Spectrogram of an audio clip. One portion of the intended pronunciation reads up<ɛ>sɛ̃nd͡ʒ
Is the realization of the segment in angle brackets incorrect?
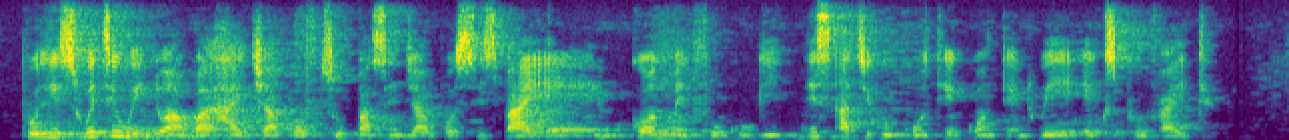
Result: yes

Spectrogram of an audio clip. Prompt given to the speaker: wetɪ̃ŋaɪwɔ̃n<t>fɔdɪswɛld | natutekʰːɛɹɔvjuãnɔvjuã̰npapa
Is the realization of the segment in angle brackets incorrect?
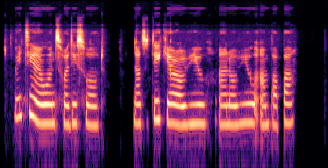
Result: no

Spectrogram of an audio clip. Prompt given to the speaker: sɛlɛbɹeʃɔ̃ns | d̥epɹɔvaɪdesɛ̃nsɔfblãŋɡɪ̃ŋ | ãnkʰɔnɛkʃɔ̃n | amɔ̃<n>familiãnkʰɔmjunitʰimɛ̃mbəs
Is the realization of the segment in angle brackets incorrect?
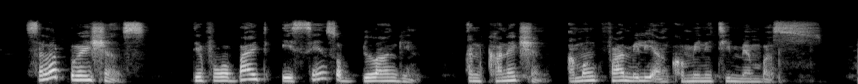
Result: yes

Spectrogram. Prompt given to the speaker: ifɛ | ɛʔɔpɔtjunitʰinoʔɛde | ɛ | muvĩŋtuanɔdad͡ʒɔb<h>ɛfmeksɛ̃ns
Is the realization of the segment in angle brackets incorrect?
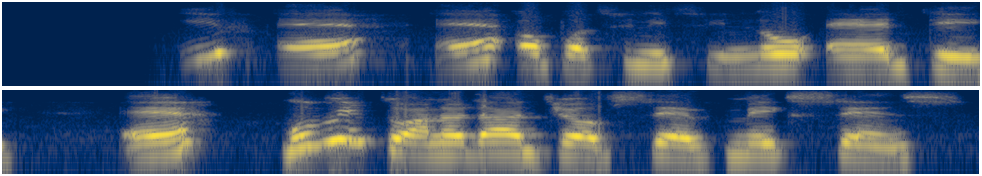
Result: yes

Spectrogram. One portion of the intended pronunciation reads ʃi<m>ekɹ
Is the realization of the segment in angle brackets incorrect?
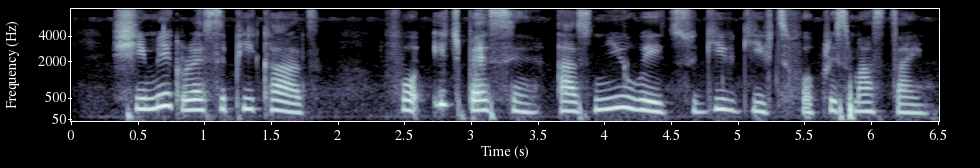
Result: no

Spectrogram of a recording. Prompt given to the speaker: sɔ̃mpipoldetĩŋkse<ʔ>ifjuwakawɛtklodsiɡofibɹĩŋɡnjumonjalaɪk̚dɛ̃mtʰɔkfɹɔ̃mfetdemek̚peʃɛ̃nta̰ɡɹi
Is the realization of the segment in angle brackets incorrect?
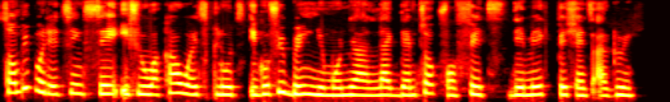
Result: no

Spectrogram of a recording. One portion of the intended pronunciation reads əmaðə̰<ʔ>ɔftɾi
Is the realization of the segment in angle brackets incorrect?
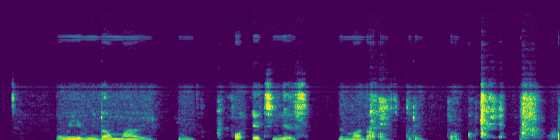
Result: no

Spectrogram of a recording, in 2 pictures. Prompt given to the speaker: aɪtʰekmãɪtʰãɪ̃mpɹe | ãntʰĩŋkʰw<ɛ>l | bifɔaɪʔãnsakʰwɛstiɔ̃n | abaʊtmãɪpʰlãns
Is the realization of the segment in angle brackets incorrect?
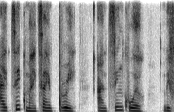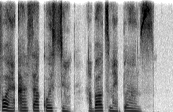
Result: no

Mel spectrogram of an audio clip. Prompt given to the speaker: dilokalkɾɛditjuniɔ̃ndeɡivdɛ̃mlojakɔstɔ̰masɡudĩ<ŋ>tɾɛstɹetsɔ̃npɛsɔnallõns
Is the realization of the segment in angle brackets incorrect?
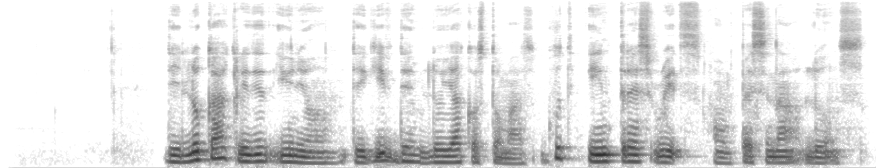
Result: yes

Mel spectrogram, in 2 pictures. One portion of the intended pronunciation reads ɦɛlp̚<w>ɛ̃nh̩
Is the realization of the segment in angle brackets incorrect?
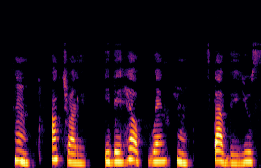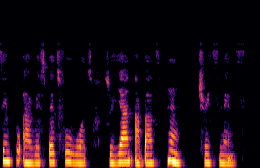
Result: no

